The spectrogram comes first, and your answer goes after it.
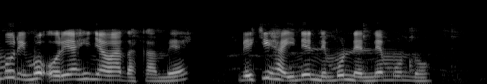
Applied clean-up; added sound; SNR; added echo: none; none; none; none.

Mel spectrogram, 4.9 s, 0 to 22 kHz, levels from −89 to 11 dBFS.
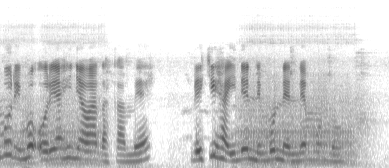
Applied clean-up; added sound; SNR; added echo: none; Tools; 15 dB; none.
